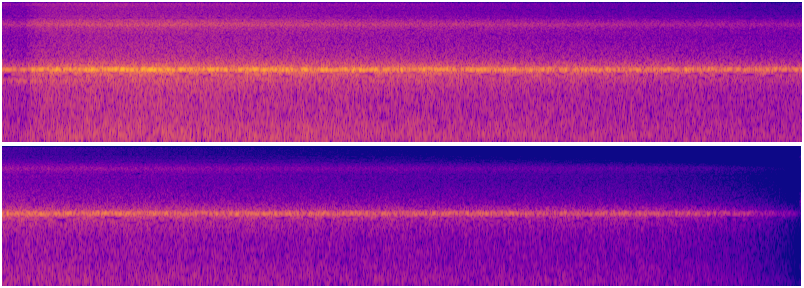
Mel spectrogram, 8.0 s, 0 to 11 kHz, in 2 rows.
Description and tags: SteamPipe 3 GhostBlow E5
This sample is part of the "SteamPipe Multisample 3 GhostBlow" sample
pack. It is a multisample to import into your favourite samples. A pad
sound resembling the Ghost blow preset in the General Midi instruments
from several manufacturers. In the sample pack there are 16 samples
evenly spread across 5 octaves (C1 till C6). The note in the sample
name (C, E or G#) does not indicate the pitch of the sound but the key
on my keyboard. The sound was created with the SteamPipe V3 ensemble
from the user library of Reaktor. After that normalising and fades were applied within Cubase SX & Wavelab.
industrial, multisample, ambient, pad, blow, reaktor, atmosphere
